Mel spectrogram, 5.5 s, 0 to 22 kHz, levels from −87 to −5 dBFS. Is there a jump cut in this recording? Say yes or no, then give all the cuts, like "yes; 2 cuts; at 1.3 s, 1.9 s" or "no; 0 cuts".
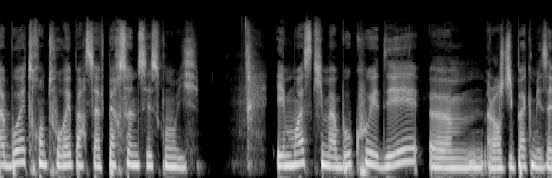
yes; 1 cut; at 1.0 s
